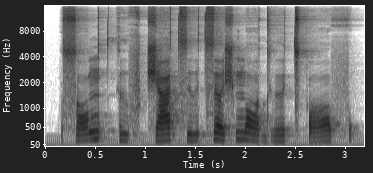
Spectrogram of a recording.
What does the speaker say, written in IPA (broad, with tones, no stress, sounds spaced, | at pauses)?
s ɔ˩˥ ŋ t͡sʼ ɨ˨˩ f t͡ʃ a˩˥ t͡s ɨ˨˩ t͡s ɜ˥˩ ʃ m ɔ˥˩ dʱ ʏ˨˩ t͡sʼ ɔ˩˧ f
